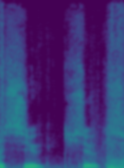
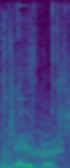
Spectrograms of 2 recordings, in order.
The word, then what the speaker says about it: Jagus: The Zooks? How do we do that? Oh, yeah. Jagus. Yeah. Jagus. I originally was calling him Zooks, right? Like, similar to that, but then somebody did tell me it's Jagus.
